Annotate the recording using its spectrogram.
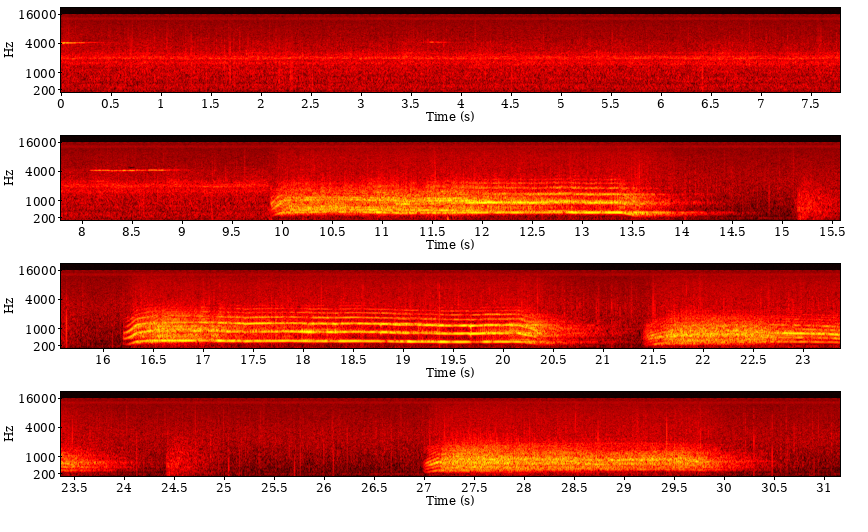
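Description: A steady hiss, then from about ten seconds in four long held pitched notes, each three to four seconds long and sliding slightly down in pitch, with short gaps between them.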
